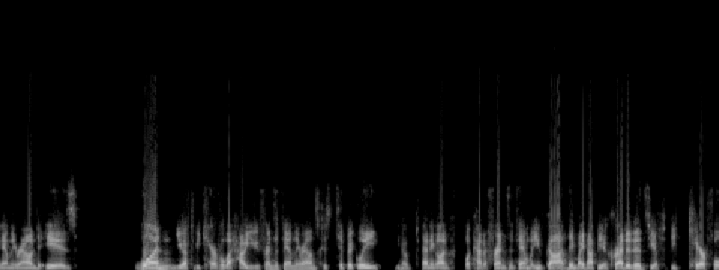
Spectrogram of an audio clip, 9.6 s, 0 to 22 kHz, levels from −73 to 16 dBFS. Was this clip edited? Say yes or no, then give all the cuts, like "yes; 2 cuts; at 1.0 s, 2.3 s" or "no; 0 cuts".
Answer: no; 0 cuts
